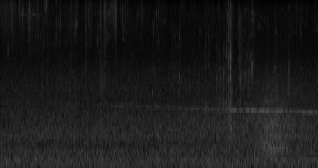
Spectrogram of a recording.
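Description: Steady city-street traffic rumble. About four and a half seconds in, a faint thin high tone comes in and holds.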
